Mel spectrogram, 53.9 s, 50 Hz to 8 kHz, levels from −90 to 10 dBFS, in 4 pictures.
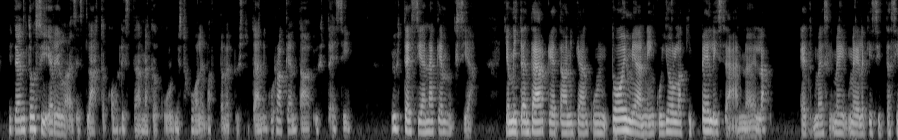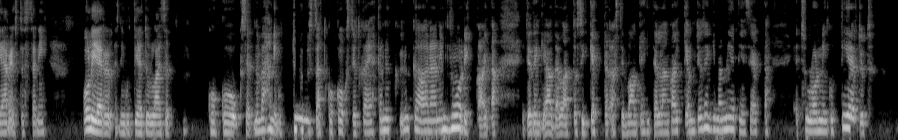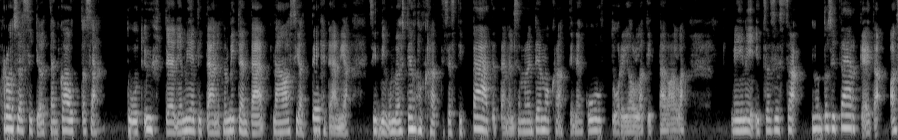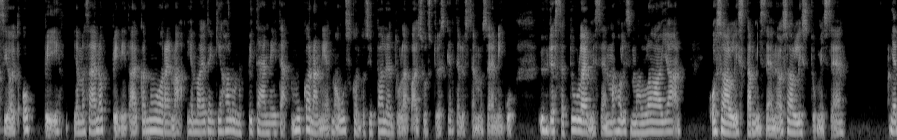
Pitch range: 160-190 Hz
